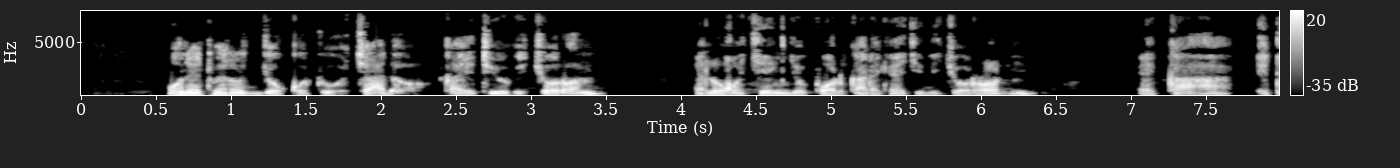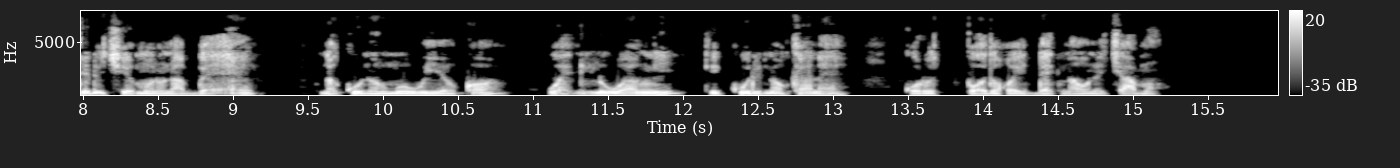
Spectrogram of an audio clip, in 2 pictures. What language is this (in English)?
Thur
